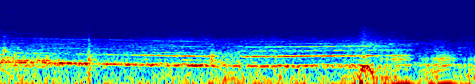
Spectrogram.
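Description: A motorcycle engine roars and slowly winds down in pitch.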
